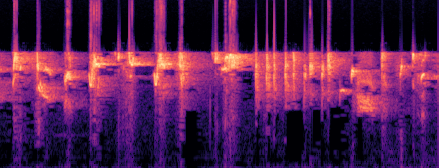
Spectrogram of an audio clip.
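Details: Dense, continuous high twittering and whistled phrases of anis merah masteran song, rapid chips crowding together with a few lower slurred notes near the end.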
